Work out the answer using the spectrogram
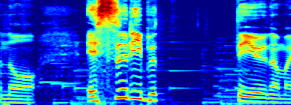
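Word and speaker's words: SLIB: で 1 個のさ頭の S だけは S って読んで、あとはリブって読みますが S リブって言います、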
